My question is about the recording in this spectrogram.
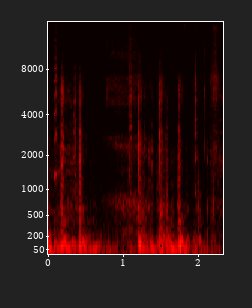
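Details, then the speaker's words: Opel Zafira driven with no passenger (no knock with a passenger aboard): sharp irregular knocks every fraction of a second over low road rumble, a rattling seat back; cause not yet found. "Opel Zafira задолбал Мне этот стук при езде с пассажиром еще не стучит вообще А вот едешь сам посмотрите спинка"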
